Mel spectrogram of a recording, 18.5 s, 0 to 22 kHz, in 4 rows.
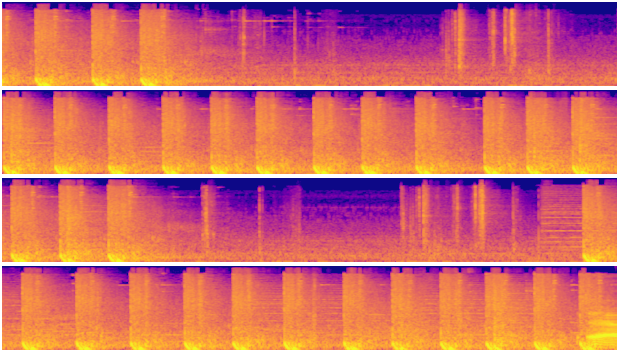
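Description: Rapid bursts of M1A rifle gunfire in The Division 2, loud sharp shots fired in quick rhythmic volleys with two short pauses, no talking.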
